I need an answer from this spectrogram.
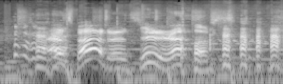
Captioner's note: laughs; reads in silly voice; laughs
